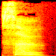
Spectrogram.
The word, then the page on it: soh: British English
